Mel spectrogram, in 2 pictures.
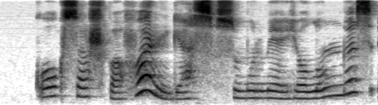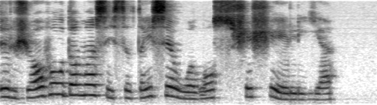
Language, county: Lithuanian, Vilnius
